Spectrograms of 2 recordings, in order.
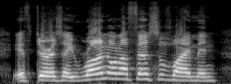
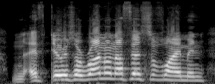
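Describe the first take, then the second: Both takes have the same delivery.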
